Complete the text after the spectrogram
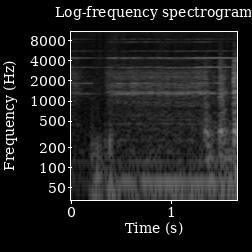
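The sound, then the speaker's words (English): A telephone by a woman's bed rings with a continuous, shrill metallic trill that stays steady for the whole moment, with a couple of brief rattling bursts near the end and no one speaking. “Because it wasn't more than half an hour after she had shot me that the phone by her bed rang and she answered it in person.”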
